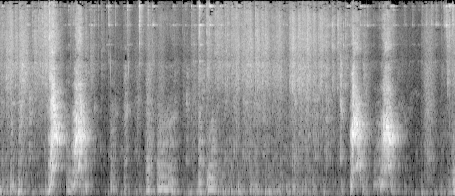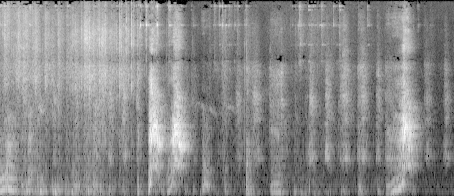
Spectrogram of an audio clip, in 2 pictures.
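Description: A small Yorkshire terrier barks sharply in play.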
